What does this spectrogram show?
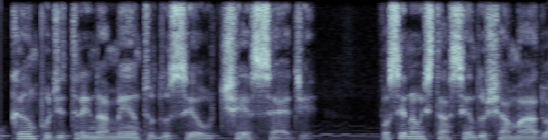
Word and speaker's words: chesed: A palavra é chesed. Pronuncia comigo onde você estiver. Chesed, com o "ch" vindo da garganta, como em Bach.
